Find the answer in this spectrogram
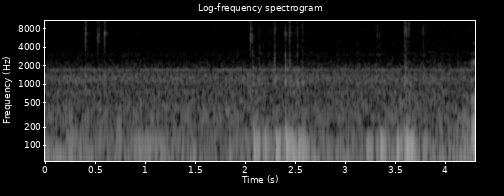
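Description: Faint, scattered computer keyboard keystrokes, a handful of separate key presses with a few soft low knocks among them, as commands are pasted into a terminal.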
